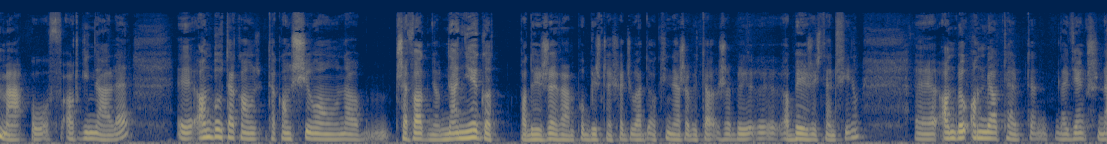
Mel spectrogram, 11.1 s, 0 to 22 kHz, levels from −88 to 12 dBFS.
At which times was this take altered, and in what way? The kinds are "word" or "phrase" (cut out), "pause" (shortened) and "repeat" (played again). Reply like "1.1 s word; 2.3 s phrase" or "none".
6.4 s word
